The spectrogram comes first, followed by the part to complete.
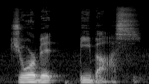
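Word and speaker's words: Yorbit Vivas: Jorbit Bibbos is the correct pronunciation.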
